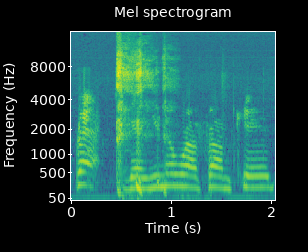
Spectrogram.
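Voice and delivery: high, loud street braggart; tough rapper voice. Retold or imitated. Mimicking tough gun-waving rapper.

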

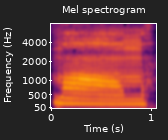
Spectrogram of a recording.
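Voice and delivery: Mom held low and level; "Mom" drawn out on a low even pitch. Shown as a demonstration. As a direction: say "Mom" low, without any lift. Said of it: "they all mean the same thing".

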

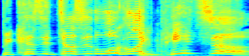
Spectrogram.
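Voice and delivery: high, slow, emphatic comeback; exasperated protest. Real, not acted. Answering why it's not pizza, exasperated. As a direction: pitch it way up and labor each word. Comic rant against Chicago pizza.

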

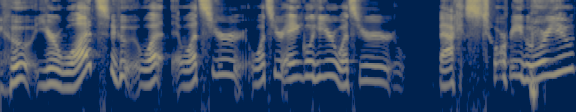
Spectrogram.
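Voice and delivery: high, drawn-out bewildered questions; mock confusion at the accents; baffled questioning. Critic imitating her own baffled reaction, high and puzzled. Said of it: "I was like".

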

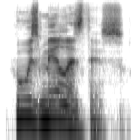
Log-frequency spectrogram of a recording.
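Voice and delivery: stern demand. Acted. Prince demands after the whipping.

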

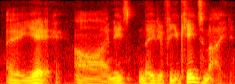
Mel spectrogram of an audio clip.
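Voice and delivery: very low, muted Australian; barely voiced, awkward Australian imitation; Australian accent. Deflated customer asks for keys, low quiet Australian accent. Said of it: "Remember the Australian guy".

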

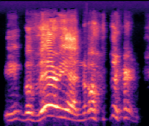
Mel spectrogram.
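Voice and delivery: put-on high, loud laughing German-accented promoter; German promoter correcting band, laughing German accent; broken German promoter. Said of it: "He goes".

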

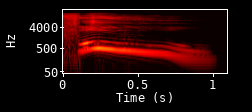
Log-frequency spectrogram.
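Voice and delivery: high, loud whoop of joy; overwhelmed happy whoo; excited whoo. Retold or imitated. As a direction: let the joy burst out. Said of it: "it was like".

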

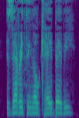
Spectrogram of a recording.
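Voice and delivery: high, loud, anxious question; alarmed motherly concern, pitched high; worried mother. A narrator's reading. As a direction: check urgently that your child is safe. Worried mother questions her frightened child.

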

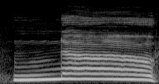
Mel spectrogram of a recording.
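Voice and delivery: drawn-out high wail of no; cowboy wailing on his knees; anguished cry. Acted. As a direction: cry out in despair. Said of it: "he cries".

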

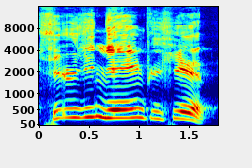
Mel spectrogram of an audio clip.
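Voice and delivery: high, slow slurred numbers. Real, not acted. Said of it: "I sound like I'm fuck-, I slurred".

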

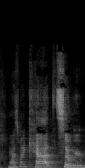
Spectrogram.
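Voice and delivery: ordinary talk

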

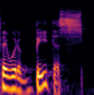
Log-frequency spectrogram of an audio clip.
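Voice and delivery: normal talking voice

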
